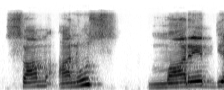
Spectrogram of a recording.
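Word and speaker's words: समनुस्मरेत्: म पूरा है, आप हाफ प्रोनाउंस कर रहा है। सम अनुस्मरेद्य, आप बोल रहा है समानुस्मृत्य, इसलिए तो आपको छंदस में फिट नहीं हो रहा है।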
